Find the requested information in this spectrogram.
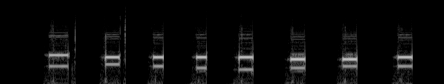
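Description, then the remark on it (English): Eight short touch-tone beeps from a phone keypad as a password is tapped in backwards, evenly paced at roughly half-second intervals, each a clean dual-pitched tone, clear with silence between presses. “Then she and Robert tapped in the password backwards.”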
